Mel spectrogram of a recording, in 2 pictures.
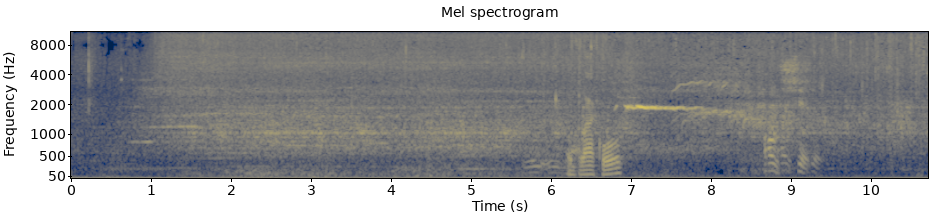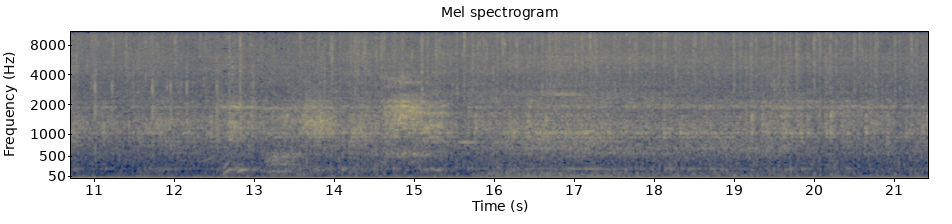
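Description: Wind blows steadily and gusts outdoors.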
